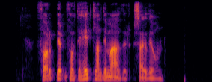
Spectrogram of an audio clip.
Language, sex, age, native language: Icelandic, male, 30-39, Icelandic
